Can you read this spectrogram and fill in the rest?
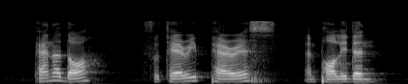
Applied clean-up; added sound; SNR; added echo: none; none; none; none.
